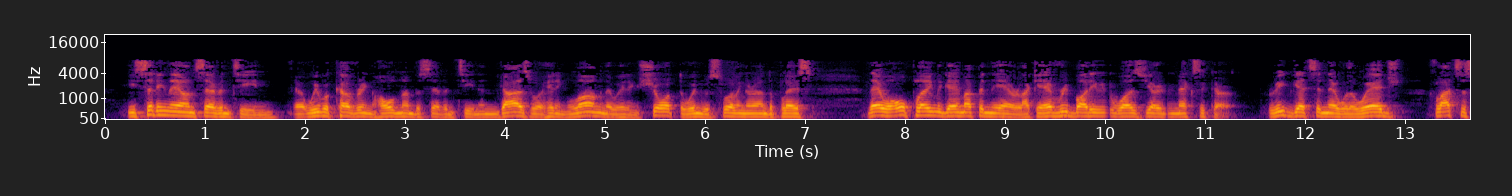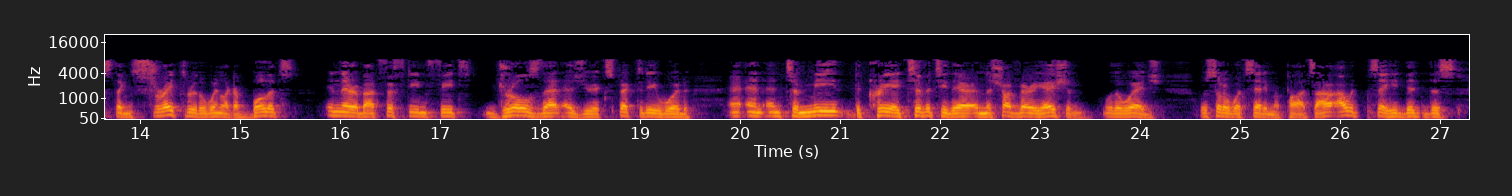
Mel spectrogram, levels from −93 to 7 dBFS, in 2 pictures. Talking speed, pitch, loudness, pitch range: 225 wpm, 120 Hz, -19 LUFS, 110-135 Hz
